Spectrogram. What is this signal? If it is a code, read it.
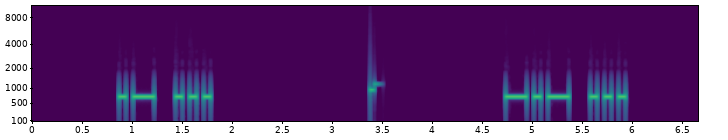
Morse code, heard as a keyed tone, about 17 wpm, 700 Hz. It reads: AS KS
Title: Top Two Letter Combinations in Words 17wpm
